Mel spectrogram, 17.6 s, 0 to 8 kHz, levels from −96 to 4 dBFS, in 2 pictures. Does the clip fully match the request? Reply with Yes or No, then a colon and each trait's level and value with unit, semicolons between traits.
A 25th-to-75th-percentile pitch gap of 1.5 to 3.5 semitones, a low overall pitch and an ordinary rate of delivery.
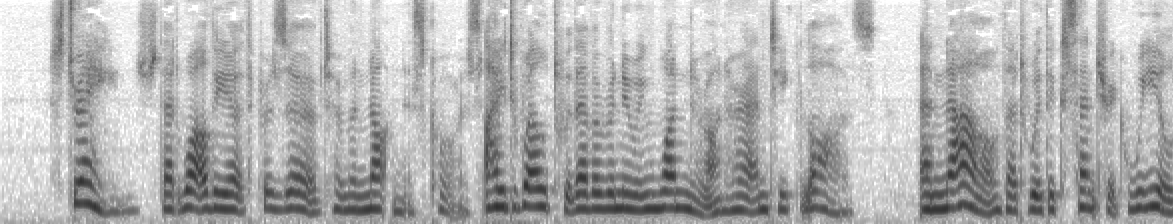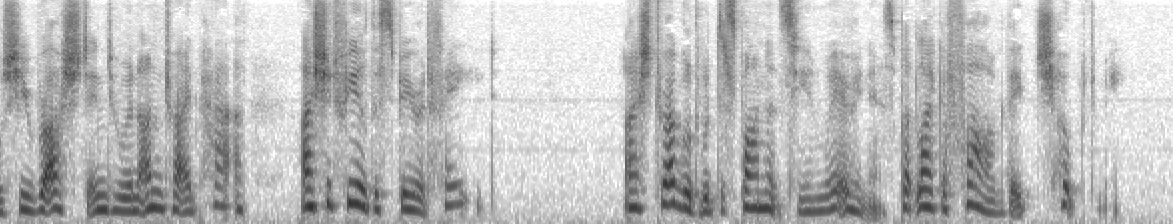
No: average, 3.0 semitones; high, 205 Hz; average, 170 wpm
